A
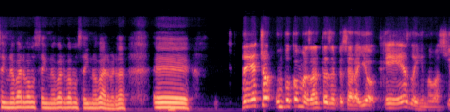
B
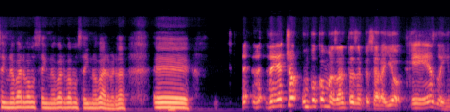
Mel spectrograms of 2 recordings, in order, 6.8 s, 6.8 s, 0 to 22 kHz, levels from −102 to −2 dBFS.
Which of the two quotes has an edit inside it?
A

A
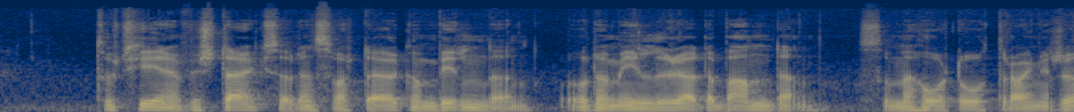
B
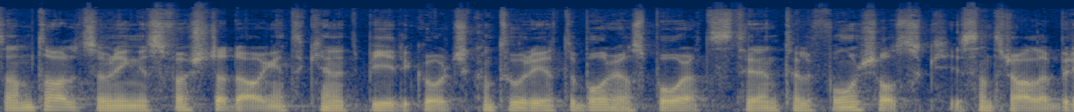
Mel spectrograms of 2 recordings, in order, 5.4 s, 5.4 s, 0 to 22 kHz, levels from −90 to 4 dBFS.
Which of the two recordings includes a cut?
A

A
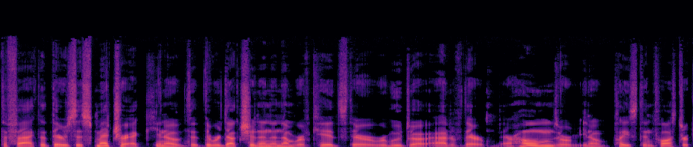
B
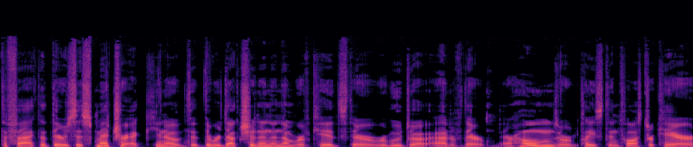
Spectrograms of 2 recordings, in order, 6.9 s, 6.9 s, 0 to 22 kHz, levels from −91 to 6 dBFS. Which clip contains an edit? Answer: B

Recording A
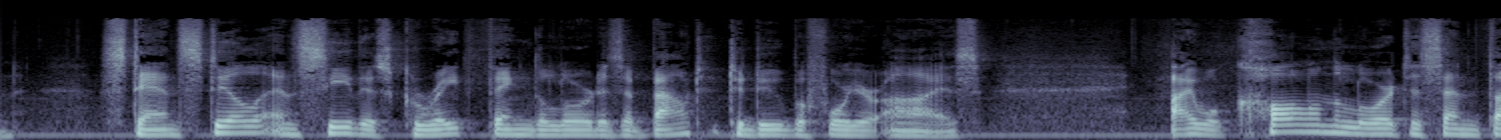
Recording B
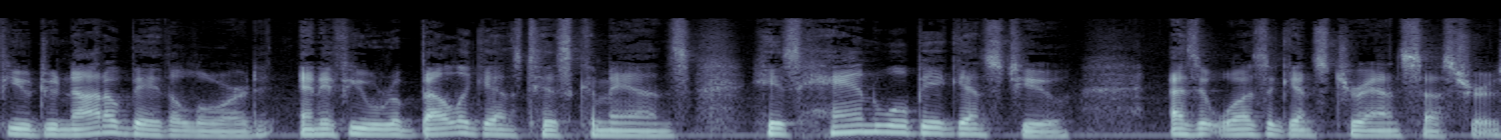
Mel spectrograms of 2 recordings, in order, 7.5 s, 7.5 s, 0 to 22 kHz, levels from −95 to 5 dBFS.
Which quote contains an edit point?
A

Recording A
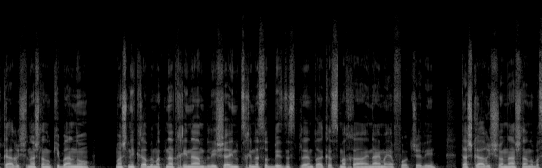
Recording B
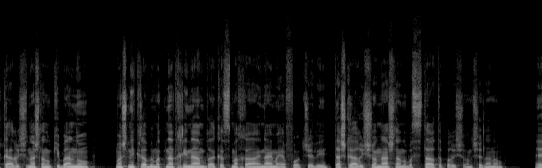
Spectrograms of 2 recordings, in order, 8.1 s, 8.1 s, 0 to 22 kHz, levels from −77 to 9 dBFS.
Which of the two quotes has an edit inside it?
B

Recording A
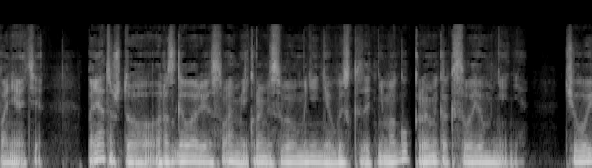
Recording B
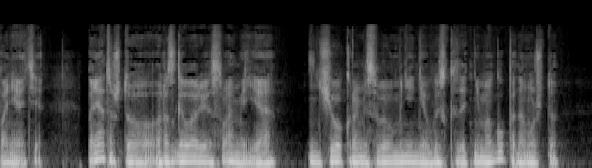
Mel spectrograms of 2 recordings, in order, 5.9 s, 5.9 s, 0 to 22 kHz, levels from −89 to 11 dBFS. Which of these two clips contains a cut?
A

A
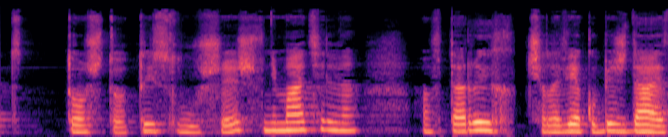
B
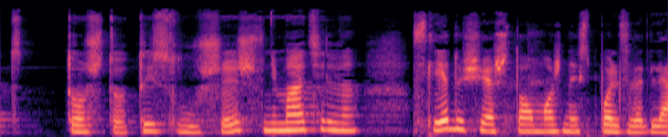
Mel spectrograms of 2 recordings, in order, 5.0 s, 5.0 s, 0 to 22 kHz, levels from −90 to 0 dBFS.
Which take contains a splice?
B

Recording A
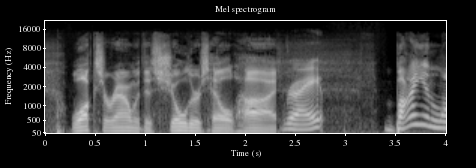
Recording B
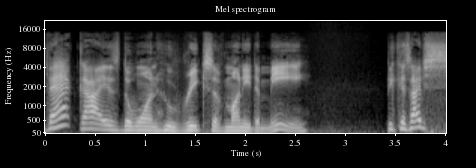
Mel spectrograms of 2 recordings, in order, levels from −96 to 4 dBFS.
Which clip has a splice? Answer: A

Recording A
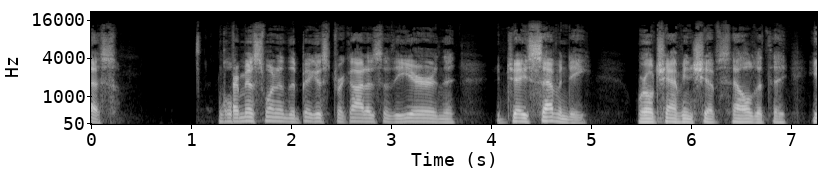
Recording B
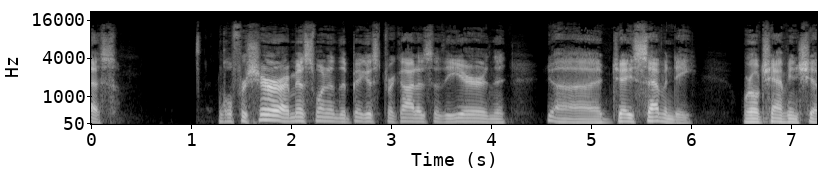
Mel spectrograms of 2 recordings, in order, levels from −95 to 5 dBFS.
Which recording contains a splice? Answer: A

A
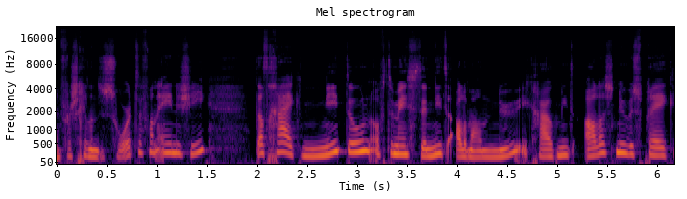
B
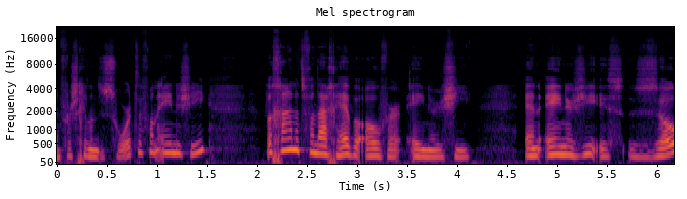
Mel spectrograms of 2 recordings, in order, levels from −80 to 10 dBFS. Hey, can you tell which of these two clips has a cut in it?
B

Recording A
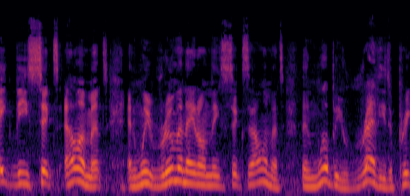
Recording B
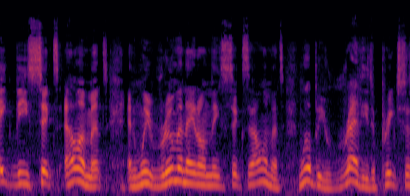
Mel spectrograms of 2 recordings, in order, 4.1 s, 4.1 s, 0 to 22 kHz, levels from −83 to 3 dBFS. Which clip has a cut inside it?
B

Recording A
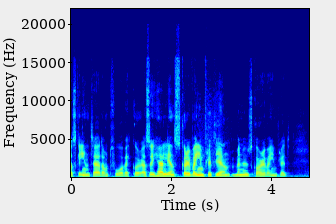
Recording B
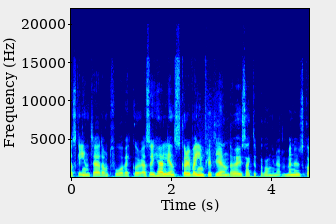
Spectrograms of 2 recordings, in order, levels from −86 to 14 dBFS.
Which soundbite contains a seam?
A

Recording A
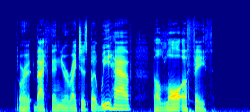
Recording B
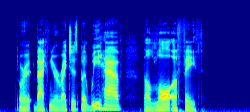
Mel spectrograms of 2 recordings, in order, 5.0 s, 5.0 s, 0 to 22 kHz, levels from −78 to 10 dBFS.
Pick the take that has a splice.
B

